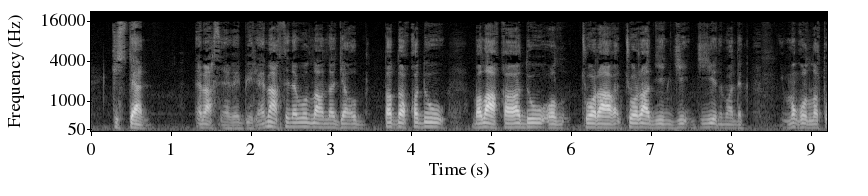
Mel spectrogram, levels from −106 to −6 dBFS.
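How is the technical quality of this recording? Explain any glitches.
No glitches or technical faults can be heard anywhere.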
